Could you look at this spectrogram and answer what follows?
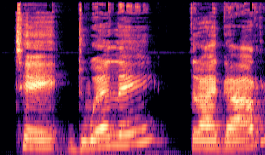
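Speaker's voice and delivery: "¿Te duele tragar?" slow and careful, rising at the end; rising question tone. Shown as a demonstration. Teacher showing clinicians how to ask, "tragar?" rising slowly. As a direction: model the question, lifting "tragar?" upward.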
